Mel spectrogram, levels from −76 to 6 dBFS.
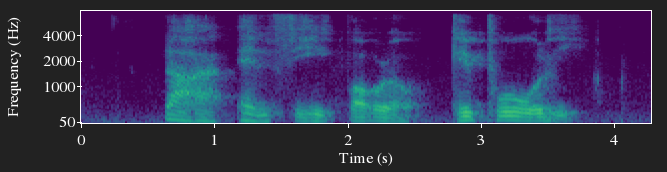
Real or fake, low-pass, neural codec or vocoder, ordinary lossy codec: fake; 7.2 kHz; codec, 16 kHz in and 24 kHz out, 0.8 kbps, FocalCodec, streaming, 65536 codes; MP3, 64 kbps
